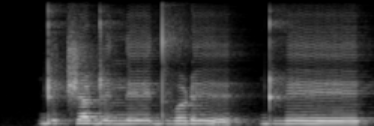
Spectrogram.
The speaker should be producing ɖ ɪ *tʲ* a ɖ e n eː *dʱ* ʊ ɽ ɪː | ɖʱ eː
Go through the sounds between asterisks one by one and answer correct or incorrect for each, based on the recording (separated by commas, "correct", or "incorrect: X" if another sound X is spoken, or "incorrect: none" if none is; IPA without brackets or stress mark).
incorrect: t͡ʃ, correct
